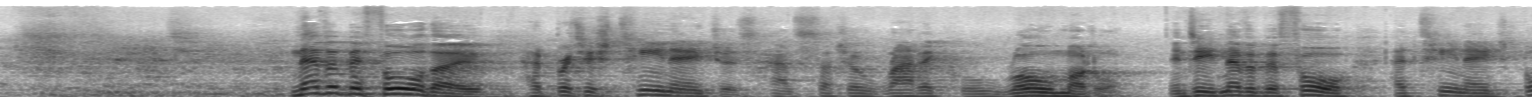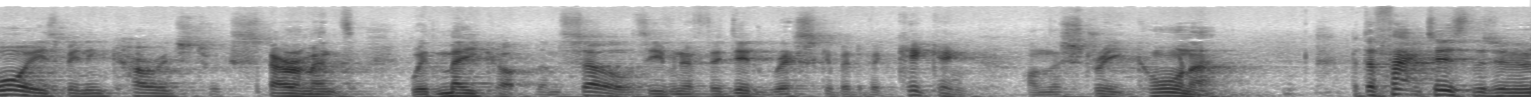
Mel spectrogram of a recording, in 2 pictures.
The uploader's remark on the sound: a lecture delivered at our History Weekend festival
